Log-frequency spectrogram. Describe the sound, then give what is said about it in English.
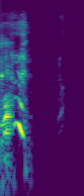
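A single short, explosive sneeze, fairly loud, followed by a brief faint sound a moment later. “Gesundheit.”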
